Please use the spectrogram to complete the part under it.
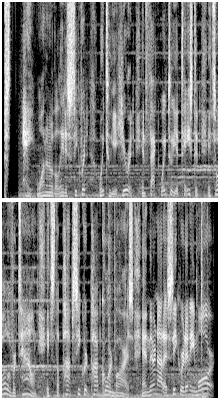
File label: confessional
